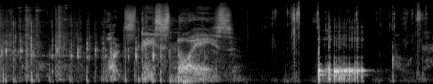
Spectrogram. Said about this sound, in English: That's the sound of a 10p rubbing against a 1p.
